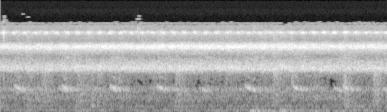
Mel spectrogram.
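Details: Steady nocturnal cricket trilling, high and constant, layered in bright bands, while a quieter dropping chirp repeats at a quick, slightly uneven pace below.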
